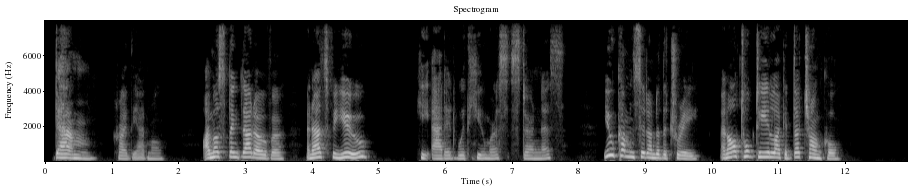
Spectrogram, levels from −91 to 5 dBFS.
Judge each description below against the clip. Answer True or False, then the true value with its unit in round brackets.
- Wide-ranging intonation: True (6.6 semitones)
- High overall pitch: True (205 Hz)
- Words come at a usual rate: True (160 wpm)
